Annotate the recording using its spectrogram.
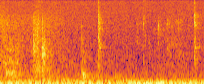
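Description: A person's footsteps walking away: a few light, separate taps and scuffs over a low steady hum.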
